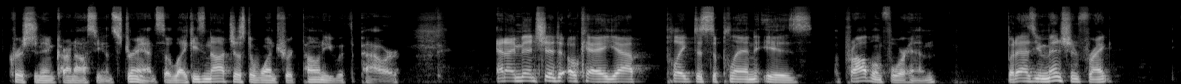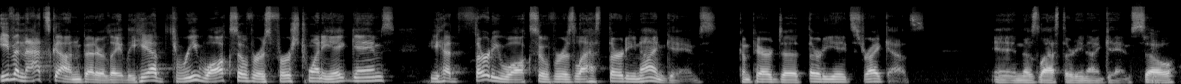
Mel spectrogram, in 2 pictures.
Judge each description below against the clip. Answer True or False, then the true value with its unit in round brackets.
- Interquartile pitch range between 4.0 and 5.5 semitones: True (5.0 semitones)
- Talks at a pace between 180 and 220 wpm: False (165 wpm)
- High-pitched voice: False (125 Hz)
